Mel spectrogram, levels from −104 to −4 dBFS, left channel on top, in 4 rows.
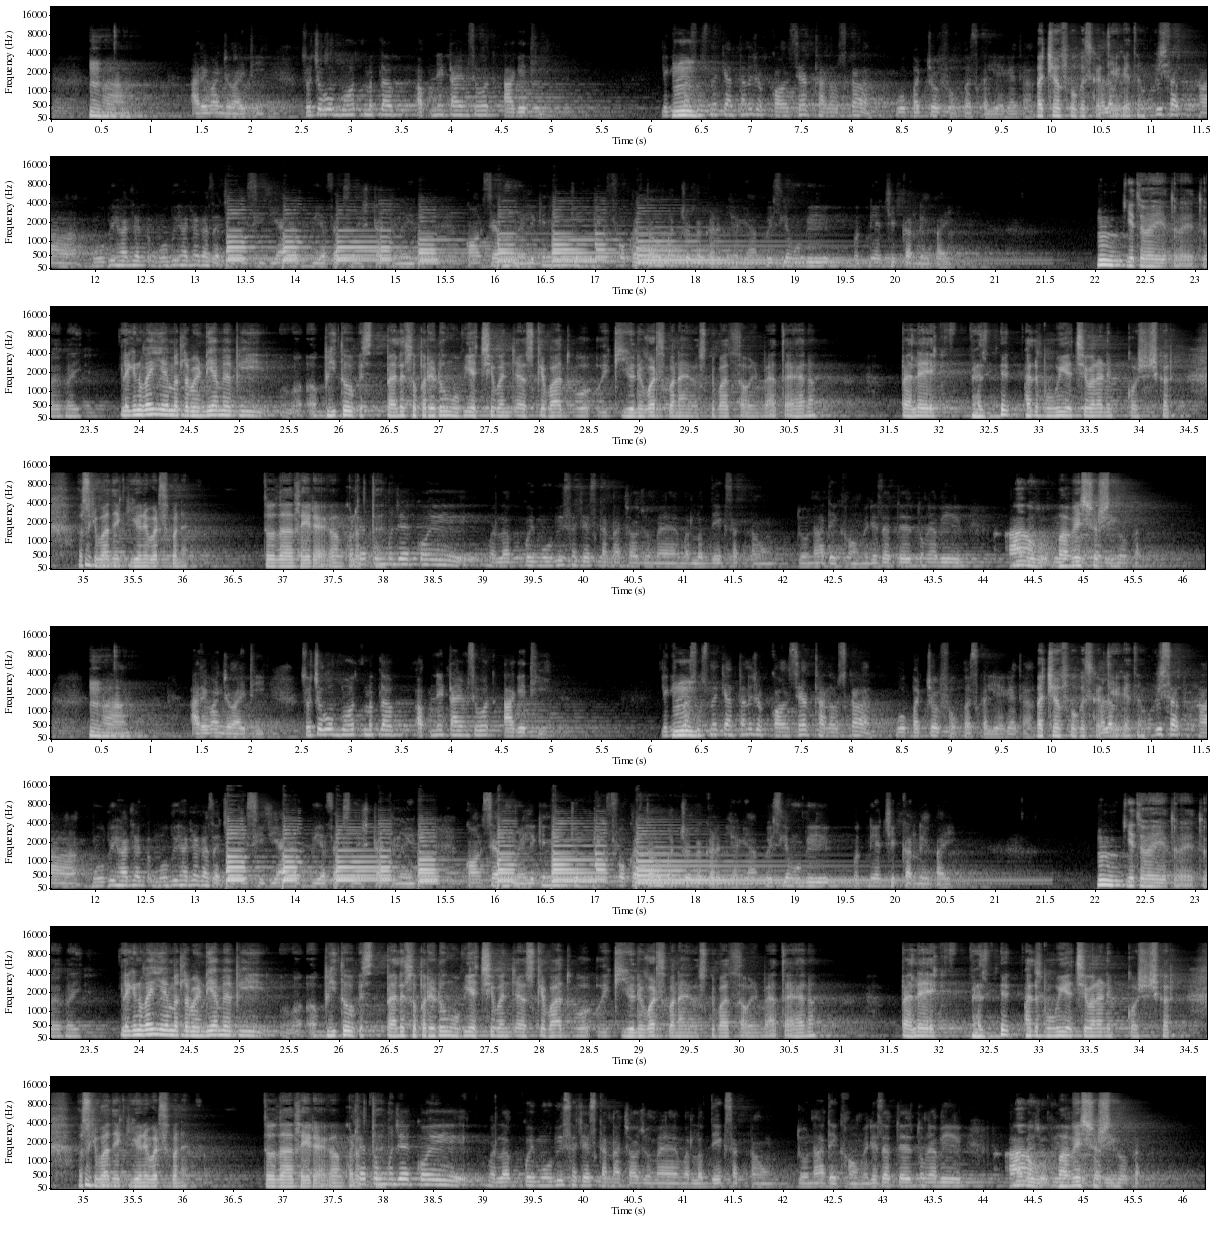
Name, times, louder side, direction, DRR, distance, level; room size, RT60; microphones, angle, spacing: voice 1, 0.4-0.8 6.2-6.5 10.0-10.9 16.1-16.3 22.0-23.4 23.8-30.8 31.6-32.0 32.3-36.1 36.8-38.0 44.2-45.4, equal, 5° right, 8 dB, 0.5 m, -31 dB
voice 2, 1.4-5.0 6.1-9.8 10.5-19.4 19.7-20.6 35.0-35.3 37.7-43.8 44.3-45.6, right 3 dB, 75° right, 9 dB, 1.0 m, -37 dB
sound 1, 13.2-15.6 15.9-16.2 16.6-20.4, right 4 dB, 55° right, 0.6 m, -31 dB
21.5 x 18.0 x 8.1 m, 2.4 s
head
